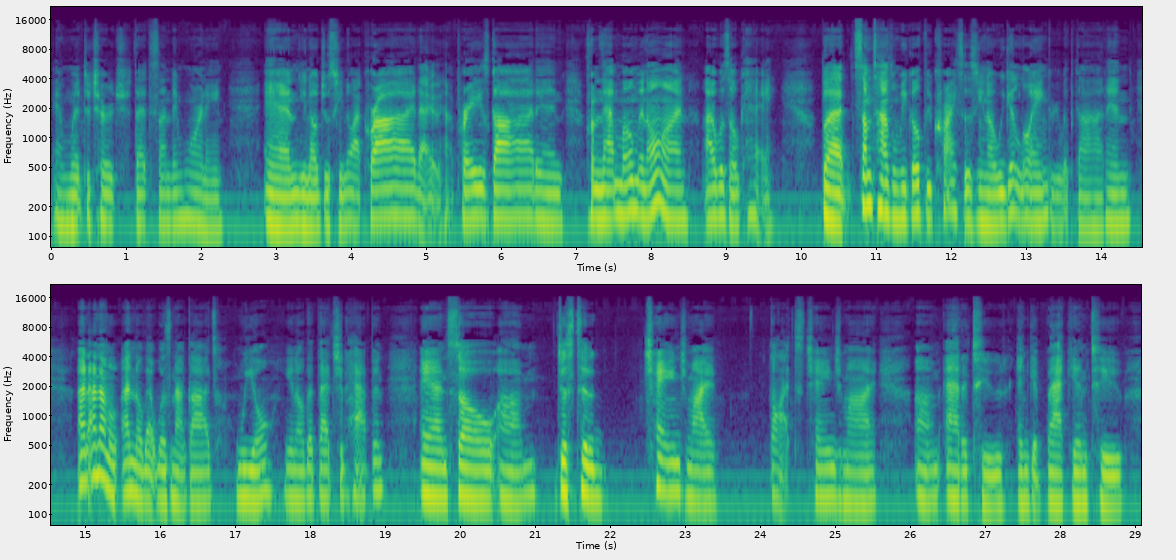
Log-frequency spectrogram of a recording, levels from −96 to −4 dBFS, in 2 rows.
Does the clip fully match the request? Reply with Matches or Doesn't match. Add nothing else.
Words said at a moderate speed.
Matches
